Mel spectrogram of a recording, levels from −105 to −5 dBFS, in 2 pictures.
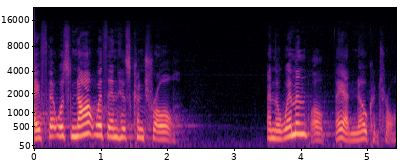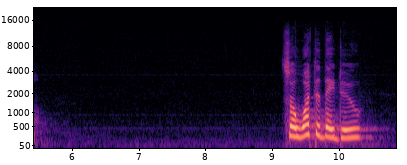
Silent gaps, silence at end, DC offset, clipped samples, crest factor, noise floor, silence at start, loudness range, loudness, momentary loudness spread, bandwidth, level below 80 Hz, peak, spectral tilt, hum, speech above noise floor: none; 0.55 s; under 0.1%; under 0.1%; 18 dB; -79 dBFS; 0 s; 10 LU; -29 LUFS; 15 LU; 9.8 kHz; -74 dBFS; -12 dBFS; -7.5 dB/octave; none; 51 dB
